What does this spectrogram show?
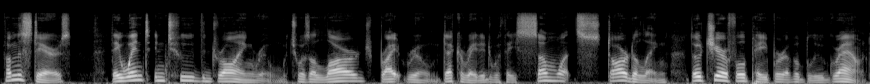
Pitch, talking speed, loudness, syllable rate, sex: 120 Hz, 185 wpm, -18 LUFS, 4.7 syllables/s, male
